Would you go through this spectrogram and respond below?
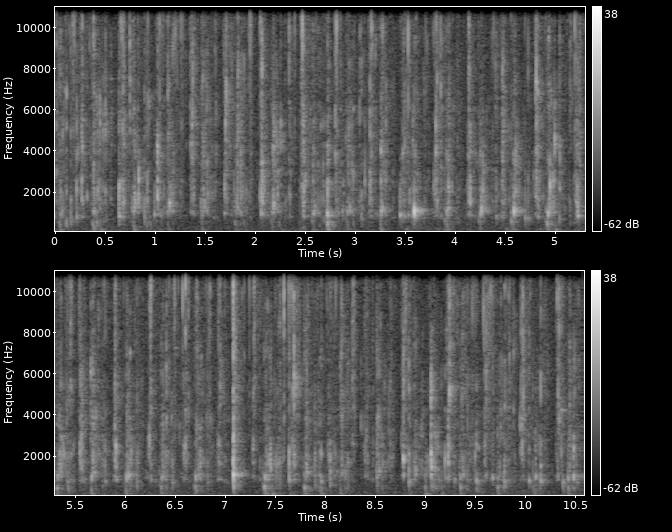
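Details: Dog chewing raw foods such as meat, chicken and vegetables, heard close to the mouth: continuous moist smacking and clicking chews, uneven in rhythm, with a few louder crunches standing out.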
